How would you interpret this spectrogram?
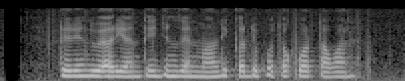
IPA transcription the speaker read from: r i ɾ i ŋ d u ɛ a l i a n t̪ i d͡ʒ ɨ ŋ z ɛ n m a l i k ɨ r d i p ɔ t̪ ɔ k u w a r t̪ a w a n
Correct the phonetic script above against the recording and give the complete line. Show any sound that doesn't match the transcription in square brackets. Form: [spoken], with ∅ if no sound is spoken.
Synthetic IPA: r i ɾ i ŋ d u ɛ a [ɾ] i a n t̪ i d͡ʒ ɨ ŋ z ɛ n m a l i k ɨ r d i p ɔ t̪ ɔ k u w a r t̪ a w a n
